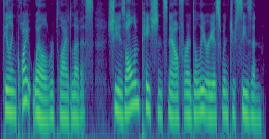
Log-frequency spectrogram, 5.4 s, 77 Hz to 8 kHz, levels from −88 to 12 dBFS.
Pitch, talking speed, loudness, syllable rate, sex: 180 Hz, 165 wpm, -20 LUFS, 5.5 syllables/s, female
